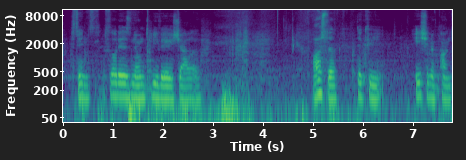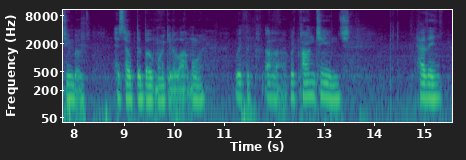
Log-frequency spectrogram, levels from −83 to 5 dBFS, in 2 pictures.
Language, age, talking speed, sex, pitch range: English, 20-39, 100 wpm, male, 120-140 Hz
